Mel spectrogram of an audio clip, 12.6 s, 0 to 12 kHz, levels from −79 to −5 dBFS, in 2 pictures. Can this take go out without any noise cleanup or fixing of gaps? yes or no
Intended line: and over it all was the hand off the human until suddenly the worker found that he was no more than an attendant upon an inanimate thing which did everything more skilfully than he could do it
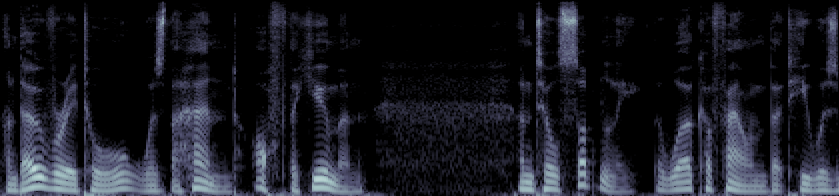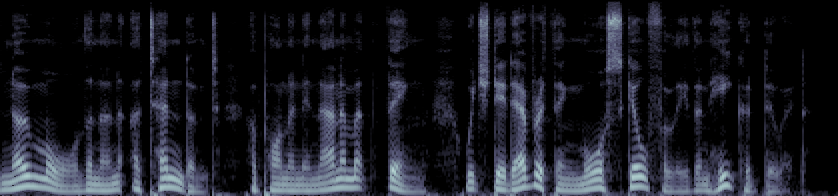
yes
